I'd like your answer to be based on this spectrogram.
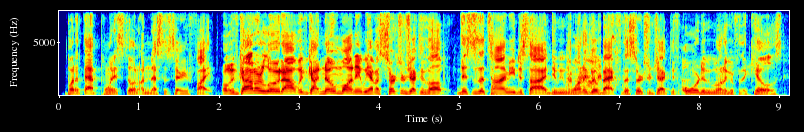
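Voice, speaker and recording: Man, 30s, rapid speech, slightly hoarse, casual game coaching, home desk mic. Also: medium pitch. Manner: rapid, repetitive, advice-giving. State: slightly hoarse from screaming on stream. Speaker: gaming coach and streamer. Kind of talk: casual gameplay commentary and coaching. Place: home streaming setup indoors.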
